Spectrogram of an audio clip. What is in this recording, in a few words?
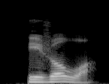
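Chinese, example sentence; hsk2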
